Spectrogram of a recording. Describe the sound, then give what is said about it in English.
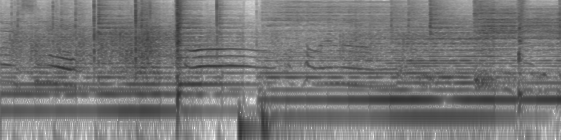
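An audience gives the Lord an applause of praise, a dense wash of clapping blended with sustained organ-like chords, while voices call out over the mix at a fairly even level. “One more time, can you give the Lord an applause of praise?”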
